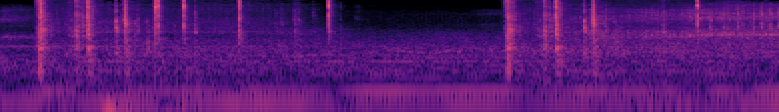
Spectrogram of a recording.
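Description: Short sharp menu clicks tick one after another.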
